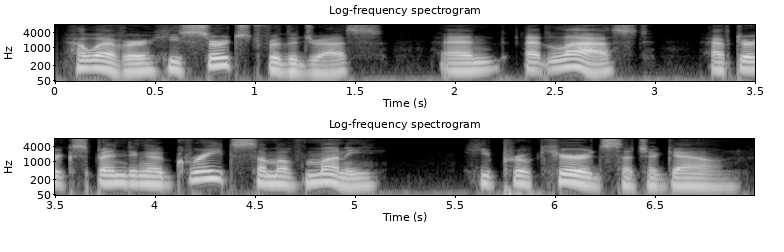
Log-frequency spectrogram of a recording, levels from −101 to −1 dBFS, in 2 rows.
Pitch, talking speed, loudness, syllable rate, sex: 135 Hz, 180 wpm, -21 LUFS, 5.2 syllables/s, male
